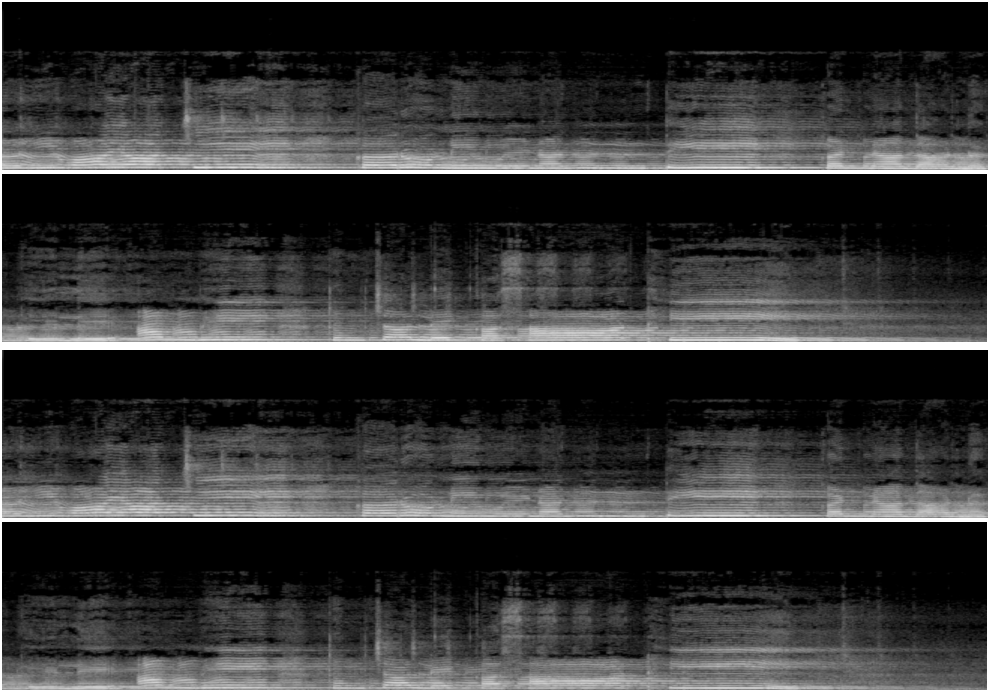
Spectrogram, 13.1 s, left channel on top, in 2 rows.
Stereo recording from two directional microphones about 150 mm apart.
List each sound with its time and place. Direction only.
0.0 s child singing: 20° left (ahead or behind)
2.4 s music: 20° left (ahead or behind)
4.4 s a sound: 25° left (ahead or behind)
